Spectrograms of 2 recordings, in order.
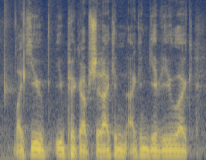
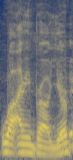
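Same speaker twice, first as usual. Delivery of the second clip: ordinary delivery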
